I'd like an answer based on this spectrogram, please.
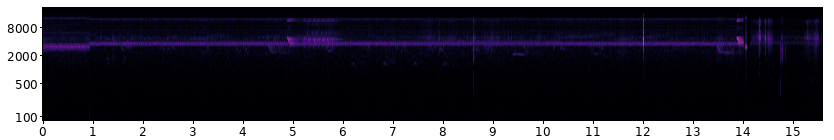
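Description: Faint steady high-pitched trilling of night insects in the woods, picked up by a trail camera's microphone. A brief louder chirp comes about five seconds in, and a single sharp click near twelve seconds.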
